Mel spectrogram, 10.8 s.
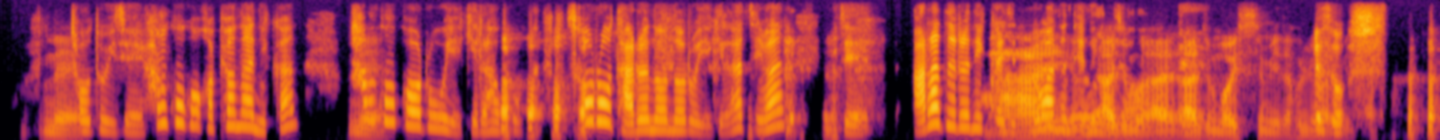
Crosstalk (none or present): present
